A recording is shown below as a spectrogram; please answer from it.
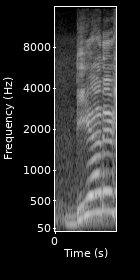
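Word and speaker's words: deer: পূর্বে আমরা বলেছিলাম যে বিশেষ করে আমরা বলেছিলাম যে ডিয়ারের সাথে এজ যুক্ত থাকলে তাহলে তার উচ্চারণ কি। হ্যাঁ, ডিয়ার মানে হচ্ছে হরিণ, ডি ডাবল ইয়ার ডিয়ার, এটা বেসিকলি উচ্চারণ করে ডিয়া।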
